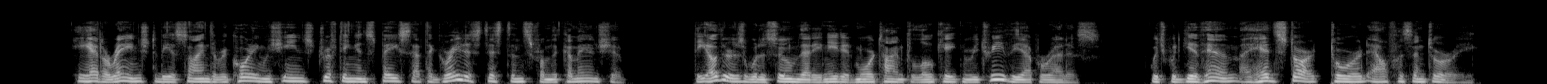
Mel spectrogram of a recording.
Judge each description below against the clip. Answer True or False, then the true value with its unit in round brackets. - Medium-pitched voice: False (125 Hz)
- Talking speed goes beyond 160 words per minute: True (175 wpm)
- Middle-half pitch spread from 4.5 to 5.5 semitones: False (3.6 semitones)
